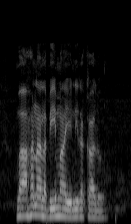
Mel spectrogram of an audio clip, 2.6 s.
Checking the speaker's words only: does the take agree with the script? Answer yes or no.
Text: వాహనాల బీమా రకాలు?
no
